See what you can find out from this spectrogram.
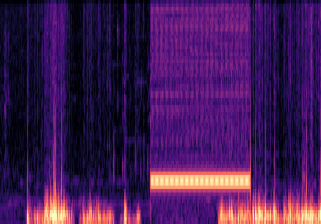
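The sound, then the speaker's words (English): A telephone call is transferred to voicemail. One steady, even ringing tone holds for about two seconds, with muffled low bursts of sound before and after it. “if you can shoot me over to her voicemail, that'd be great.”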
